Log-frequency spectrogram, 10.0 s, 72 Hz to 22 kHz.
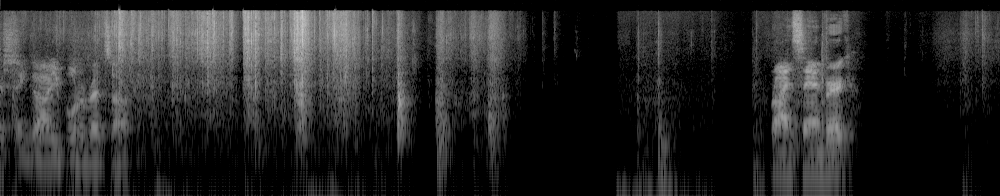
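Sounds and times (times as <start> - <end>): foil wrapper crinkling and tearing: 1.0 - 4.0.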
